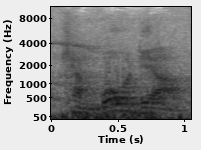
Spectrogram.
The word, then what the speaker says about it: Cambodia: ว่า Cambodia นะ ครับ ออก เสียง อีก ครั้ง ครับ Cambodia 3 พยางค์ ครับ ลูก Cambodia สะกด แบบ นี้ ครับ c a m b o d i a capbodia นะ ครับ ไม่ ใช่ คอมโบเดีย นะ ฮะ Cambodia ชื่อ ใน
